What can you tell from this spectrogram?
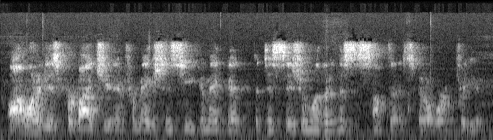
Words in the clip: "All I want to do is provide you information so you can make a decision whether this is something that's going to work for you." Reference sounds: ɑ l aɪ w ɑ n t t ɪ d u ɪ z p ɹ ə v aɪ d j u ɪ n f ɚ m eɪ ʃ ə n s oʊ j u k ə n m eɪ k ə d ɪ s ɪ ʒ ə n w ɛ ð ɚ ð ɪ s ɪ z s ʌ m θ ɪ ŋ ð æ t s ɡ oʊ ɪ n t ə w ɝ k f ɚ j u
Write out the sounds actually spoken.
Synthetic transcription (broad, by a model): ɑ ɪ w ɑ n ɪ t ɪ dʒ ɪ s p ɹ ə v aɪ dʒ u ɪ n f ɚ m eɪ ʃ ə n s oʊ j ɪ k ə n m eɪ k ə d ɪ s ɪ ʒ ə n w ɛ ð ɚ ð ɪ s ɪ z s ʌ m θ ɪ ŋ ð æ t s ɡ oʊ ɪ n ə w ɝ k f ɚ j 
